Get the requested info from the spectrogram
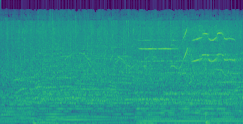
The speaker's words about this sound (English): Let's go for round applause.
